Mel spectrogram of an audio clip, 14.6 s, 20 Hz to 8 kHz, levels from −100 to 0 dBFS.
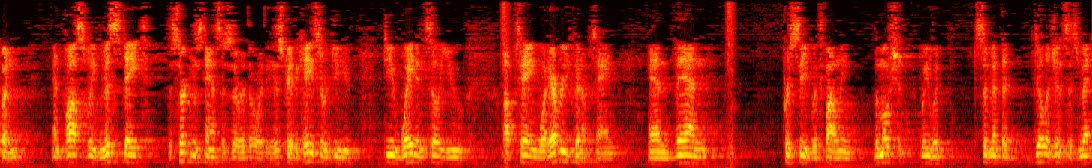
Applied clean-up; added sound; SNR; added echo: neural separator model SepFormer DNS4.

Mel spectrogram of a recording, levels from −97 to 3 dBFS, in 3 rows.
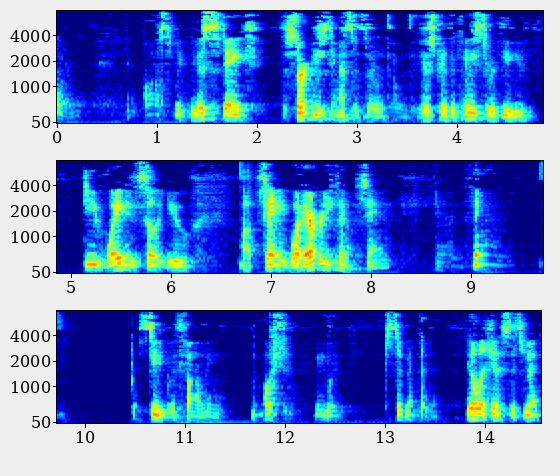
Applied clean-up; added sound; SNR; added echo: neural mask model DeepFilterNet 3.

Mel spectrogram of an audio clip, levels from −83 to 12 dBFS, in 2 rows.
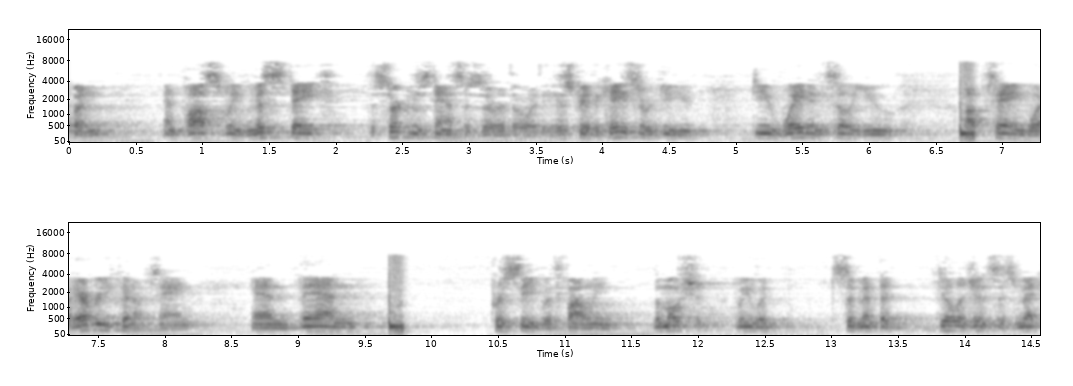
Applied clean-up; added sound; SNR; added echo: none; Snare drum; -1 dB; reverberation time 0.2 s.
